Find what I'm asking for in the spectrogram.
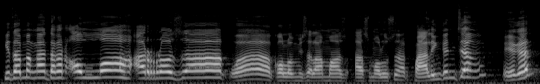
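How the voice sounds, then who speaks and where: A high-pitched religious speaker gives an animated motivational talk on television. The delivery keeps firing rhetorical questions at the audience, who are addressed as friends. Quoted voices are acted out along the way. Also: moderate pace.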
